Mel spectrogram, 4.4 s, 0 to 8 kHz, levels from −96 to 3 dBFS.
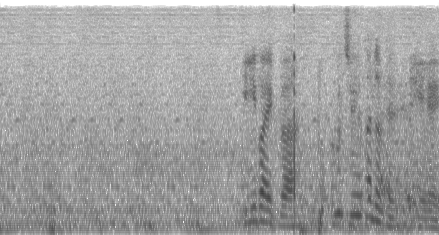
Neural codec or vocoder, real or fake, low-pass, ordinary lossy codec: codec, 24 kHz, 0.9 kbps, WavTokenizer, medium speech release version 2; fake; 7.2 kHz; AAC, 48 kbps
